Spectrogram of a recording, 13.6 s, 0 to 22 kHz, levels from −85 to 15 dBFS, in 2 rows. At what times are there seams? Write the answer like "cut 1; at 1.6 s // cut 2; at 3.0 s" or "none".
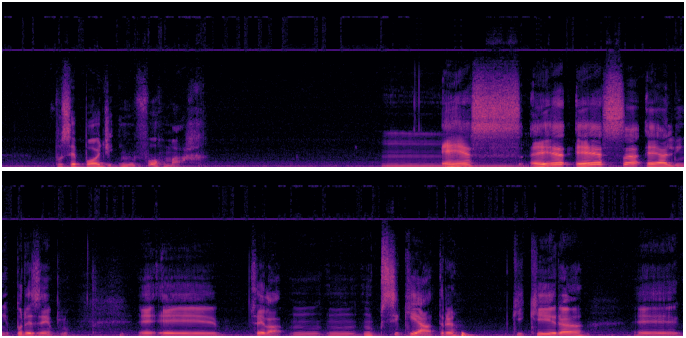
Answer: none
